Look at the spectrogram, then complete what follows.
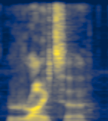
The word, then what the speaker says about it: writer: because what happens is the T in writer is voiced sort of like voiced um it sounds a bit like rider okay so the first one writer second one rider writer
